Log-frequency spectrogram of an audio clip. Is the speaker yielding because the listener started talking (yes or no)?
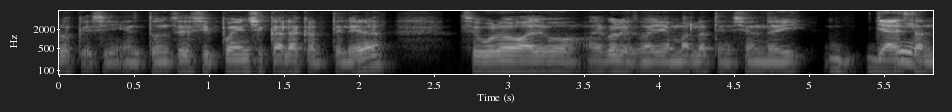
yes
